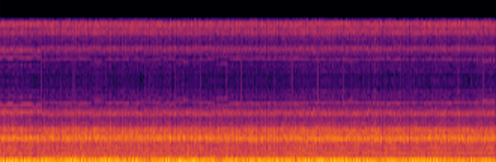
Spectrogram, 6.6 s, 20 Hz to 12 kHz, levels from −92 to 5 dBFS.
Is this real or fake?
real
